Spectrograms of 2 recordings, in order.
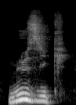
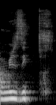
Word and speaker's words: musique: Então você vai abrir um pouquinho a boca para sair o resto do som, musique. E às vezes a gente acha que parecia um A, mas na verdade não é, né? É só o final da pronúncia.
